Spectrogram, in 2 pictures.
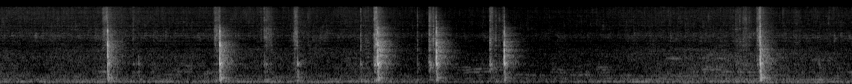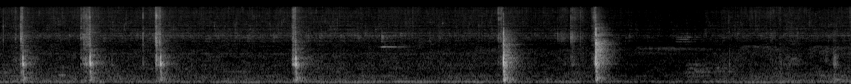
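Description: Kitchen knife slicing shallots on a wooden chopping board: sharp knocks of the blade striking the board, about fourteen in all, unevenly spaced, some in quick runs and some after pauses of a second or two.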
